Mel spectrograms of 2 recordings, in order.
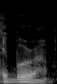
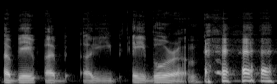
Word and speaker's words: Aburam: How to say it again? Abram. Abram. Yeah. But the proper way is Aburam. Aburam.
